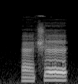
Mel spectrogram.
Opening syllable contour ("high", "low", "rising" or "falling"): low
